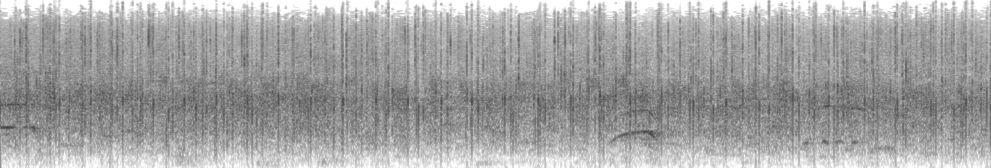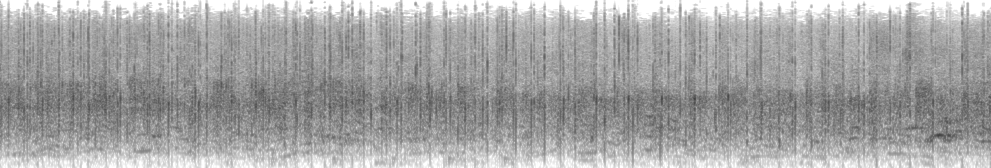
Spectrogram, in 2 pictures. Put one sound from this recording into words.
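An audience cheers and whoops.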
